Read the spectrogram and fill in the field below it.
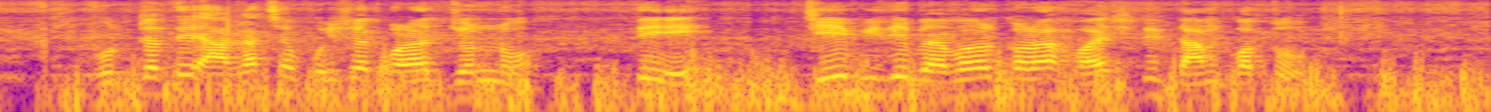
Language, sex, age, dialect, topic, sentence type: Bengali, male, 51-55, Standard Colloquial, agriculture, question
